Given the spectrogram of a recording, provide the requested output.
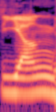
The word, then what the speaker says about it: Jung: It's pronounced Young, Yeah. but it was spelled J-U-N-G.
